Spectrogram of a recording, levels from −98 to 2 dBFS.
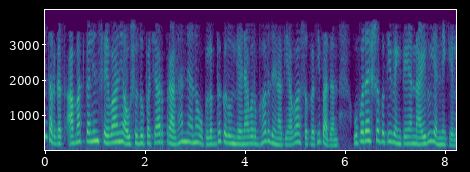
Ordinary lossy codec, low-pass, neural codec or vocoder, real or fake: MP3, 32 kbps; 3.6 kHz; codec, 16 kHz, about 1 kbps, DyCAST, with the encoder's durations; fake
